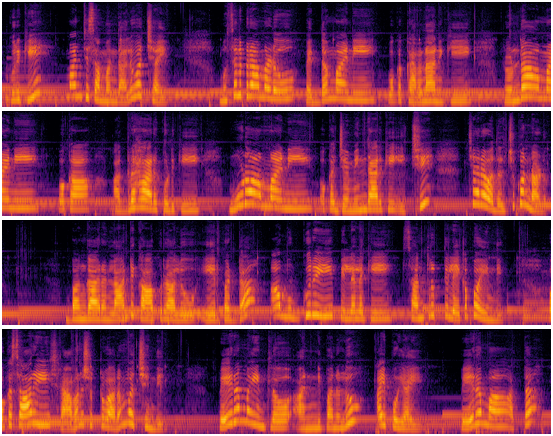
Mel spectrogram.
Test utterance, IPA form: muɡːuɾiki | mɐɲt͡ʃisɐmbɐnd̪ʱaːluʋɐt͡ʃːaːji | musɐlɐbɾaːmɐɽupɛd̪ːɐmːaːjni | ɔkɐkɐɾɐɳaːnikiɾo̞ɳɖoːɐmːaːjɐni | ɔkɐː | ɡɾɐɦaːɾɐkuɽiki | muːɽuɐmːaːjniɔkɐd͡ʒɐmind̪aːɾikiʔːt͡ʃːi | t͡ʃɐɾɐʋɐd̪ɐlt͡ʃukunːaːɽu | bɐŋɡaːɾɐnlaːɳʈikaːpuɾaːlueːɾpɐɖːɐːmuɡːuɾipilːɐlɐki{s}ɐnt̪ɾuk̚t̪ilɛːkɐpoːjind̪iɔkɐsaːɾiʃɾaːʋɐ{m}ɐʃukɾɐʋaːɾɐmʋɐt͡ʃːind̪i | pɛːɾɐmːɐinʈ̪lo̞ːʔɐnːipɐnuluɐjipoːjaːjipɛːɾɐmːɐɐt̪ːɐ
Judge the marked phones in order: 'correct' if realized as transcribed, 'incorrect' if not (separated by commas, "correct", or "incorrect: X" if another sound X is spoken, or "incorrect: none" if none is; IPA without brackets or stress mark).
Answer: correct, incorrect: n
